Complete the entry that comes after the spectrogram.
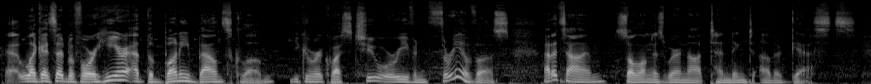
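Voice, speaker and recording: A man voices a bashful male bunny host for a flirty audio roleplay. The voice is medium in pitch with lively swings. He sounds easily flustered and a little hesitant, protesting in a playful way. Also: normal speed, a little hiss or hum, close to an everyday voice. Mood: friendly, inviting. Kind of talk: flirty ASMR roleplay acting.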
